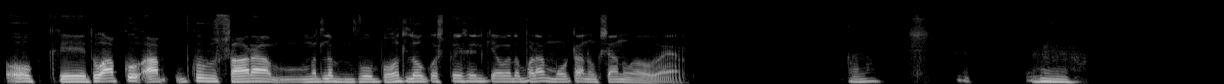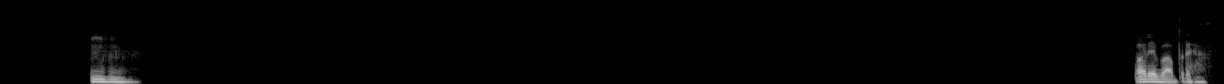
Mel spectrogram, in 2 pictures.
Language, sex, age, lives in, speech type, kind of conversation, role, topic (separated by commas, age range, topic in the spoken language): Hindi, male, 35-39, India, conversation, podcast, host, Setbacks aane par tum motivate kaise rehte ho aur aage kaise badhte rehte ho?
